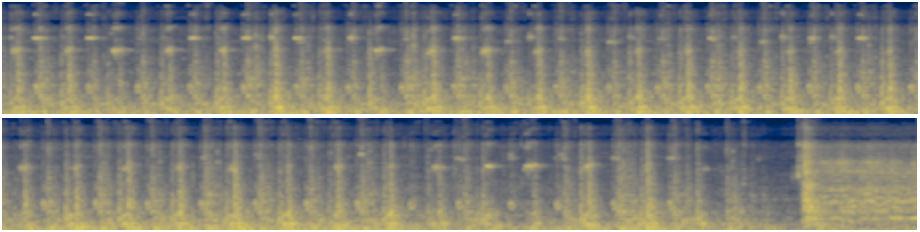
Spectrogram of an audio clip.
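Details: Old Ford Bronco, first cold start: long uneven cranking chugs with lots of pumping for about eight seconds before the engine finally catches and roars; a hard cold start.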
